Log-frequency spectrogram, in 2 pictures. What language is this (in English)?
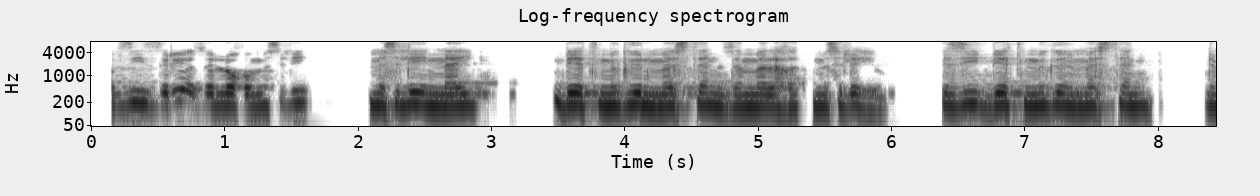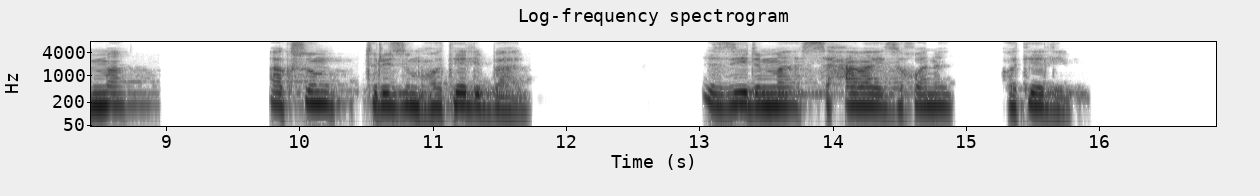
Tigrinya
